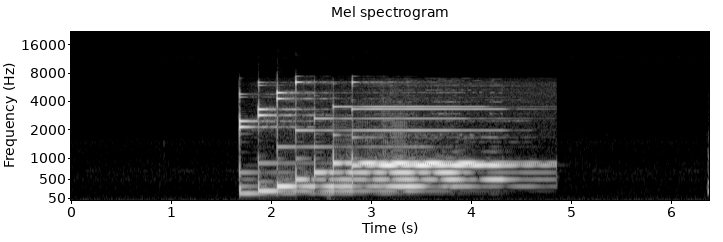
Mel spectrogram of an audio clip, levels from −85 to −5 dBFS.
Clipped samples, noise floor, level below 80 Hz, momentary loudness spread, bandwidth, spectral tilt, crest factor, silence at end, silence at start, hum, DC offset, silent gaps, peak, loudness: under 0.1%; -74 dBFS; -80 dBFS; 10 LU; 7.8 kHz; -1.5 dB/octave; 20 dB; 1.55 s; 1.65 s; none; under 0.1%; none; 0 dBFS; -16 LUFS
